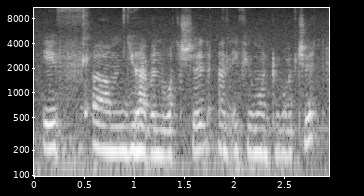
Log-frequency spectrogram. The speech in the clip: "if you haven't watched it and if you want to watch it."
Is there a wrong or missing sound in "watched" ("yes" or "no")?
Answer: no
